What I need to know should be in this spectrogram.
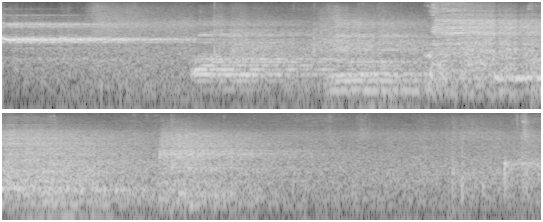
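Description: Men call out and talk to each other.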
